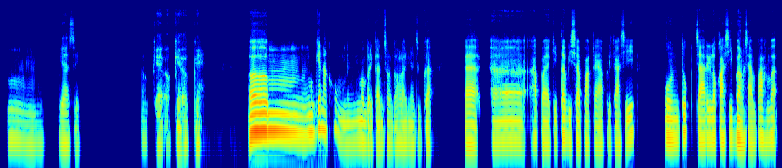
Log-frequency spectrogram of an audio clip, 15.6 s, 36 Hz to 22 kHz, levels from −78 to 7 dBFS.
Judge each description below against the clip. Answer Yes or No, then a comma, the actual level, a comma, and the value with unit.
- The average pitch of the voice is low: Yes, low, 110 Hz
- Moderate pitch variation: Yes, average, 3.2 semitones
